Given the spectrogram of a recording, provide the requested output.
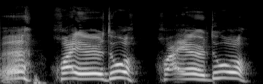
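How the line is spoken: Shouting. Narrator (Chinese): 一边叫着说

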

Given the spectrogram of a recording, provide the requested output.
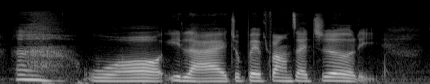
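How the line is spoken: Sad sigh. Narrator (Chinese): 灰灰难过的叹了一口气，说

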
